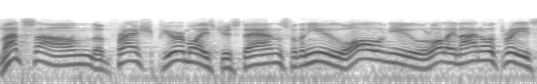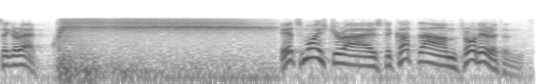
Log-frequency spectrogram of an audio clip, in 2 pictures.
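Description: Male 1940s ad announcer, higher-pitched, emphatic and polished, dull old radio sound. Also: sing-song, slow pace, a little hiss or hum. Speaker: commercial announcer. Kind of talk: 1940s radio advertising read. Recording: muffled 1940s radio broadcast.

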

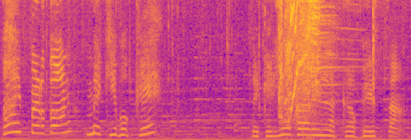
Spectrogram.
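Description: A mocking cartoon killer robot acted by a woman, with an extremely high voice. She is sarcastic and mean, with a Latin American Spanish accent. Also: animated, moderate pace, over loud music. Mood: mean, suspicious. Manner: taunting, sarcastic. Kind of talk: animated fan dub acting.

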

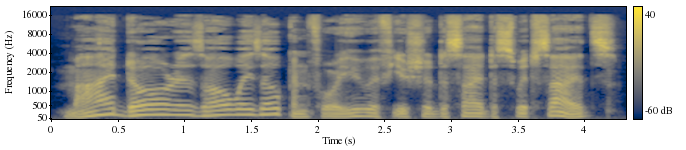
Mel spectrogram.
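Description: A man playing a gloating, suave supervillain in a comedic ASMR roleplay, with a theatrical, teasing, drawn-out delivery. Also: medium pitch, creaky, dark tone, no echo, studio quality. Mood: triumphant, flirtatious.

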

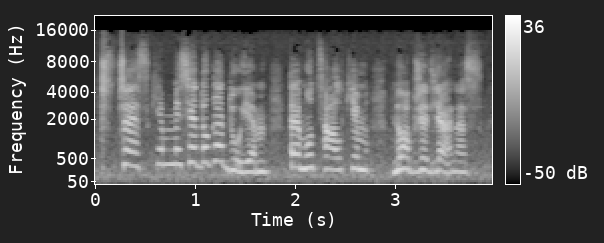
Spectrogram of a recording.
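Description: High-voiced, plain-spoken wife. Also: female voice, animated, measured pace, fairly bright tone. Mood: chiding, questioning. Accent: eastern Polish, Podlasie regional. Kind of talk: radio comedy serial acting. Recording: rumbly, noisy radio recording.

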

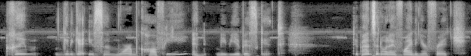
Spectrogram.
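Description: ASMR roleplay: gentle young girlfriend caretaker, played by a woman. Slow, breathy, soft, soothing, a little teasing. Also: medium pitch. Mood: caring, coaxing. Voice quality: soft, breathy, often slipping into whispers. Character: gentle, doting young woman caring for a drunk lover. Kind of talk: ASMR roleplay, intimate one-sided dialogue.

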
